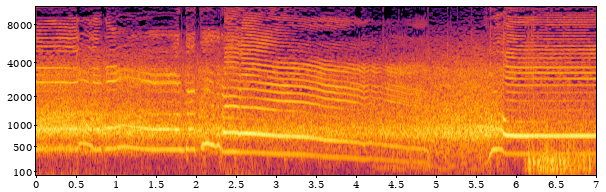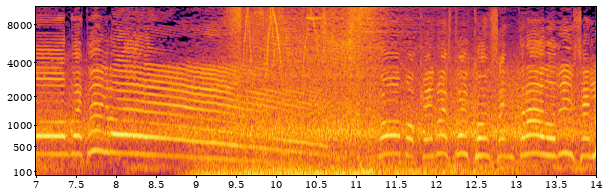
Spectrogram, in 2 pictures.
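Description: Spanish-language TV football commentator's drawn-out goal call, "¡Gooool!", held for several seconds at a time with the pitch sliding down, given in a few long stretches over the stadium crowd's noise.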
